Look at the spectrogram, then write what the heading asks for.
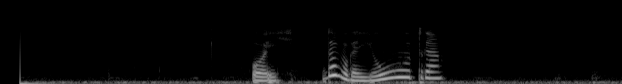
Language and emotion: Russian, positive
